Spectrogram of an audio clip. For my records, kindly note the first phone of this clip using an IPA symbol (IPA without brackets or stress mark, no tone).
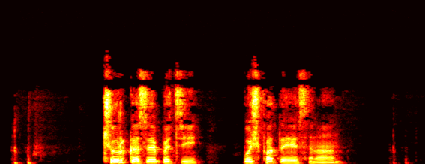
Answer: t͡ɕʰ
